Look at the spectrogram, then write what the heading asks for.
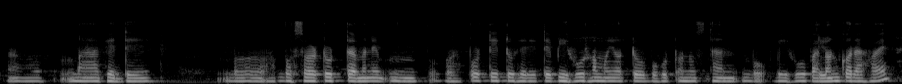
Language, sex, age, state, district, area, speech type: Assamese, female, 45-60, Assam, Barpeta, rural, spontaneous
